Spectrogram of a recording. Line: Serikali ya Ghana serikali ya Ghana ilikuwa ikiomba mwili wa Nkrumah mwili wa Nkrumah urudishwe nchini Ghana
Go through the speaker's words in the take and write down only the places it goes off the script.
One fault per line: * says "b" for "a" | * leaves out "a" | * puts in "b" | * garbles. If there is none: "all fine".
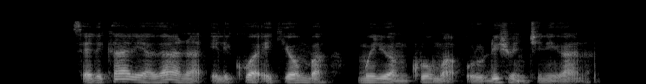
* leaves out "serikali ya Ghana"
* leaves out "mwili wa Nkrumah"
